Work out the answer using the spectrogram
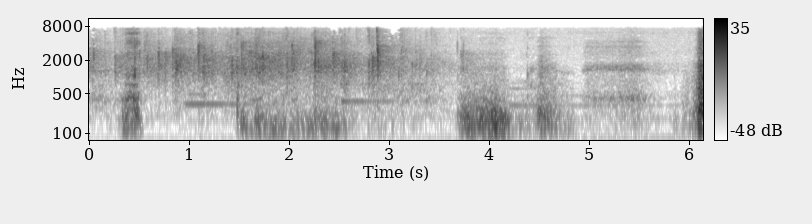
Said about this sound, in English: Clap your hands for this brother.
